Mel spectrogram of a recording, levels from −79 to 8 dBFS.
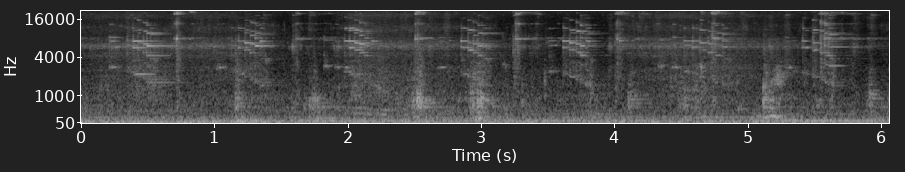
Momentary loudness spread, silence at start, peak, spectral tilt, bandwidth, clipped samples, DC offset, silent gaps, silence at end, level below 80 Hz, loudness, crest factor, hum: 6 LU; 0 s; -4 dBFS; -2.5 dB/octave; over 20 kHz; under 0.1%; under 0.1%; none; 0 s; -34 dBFS; -26 LUFS; 22 dB; none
